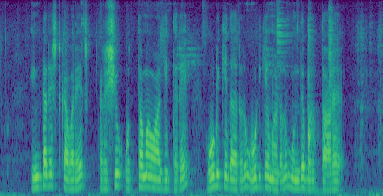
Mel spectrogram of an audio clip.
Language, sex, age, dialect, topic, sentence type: Kannada, male, 25-30, Mysore Kannada, banking, statement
